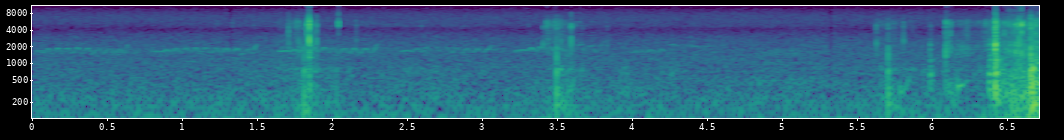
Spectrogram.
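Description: Spinning reel cranked during a lure retrieve: a faint, even whir, with two sharp clicks and a run of taps and knocks from handling the rod and reel near the end.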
